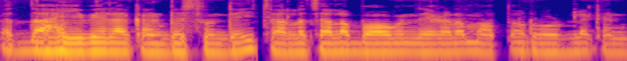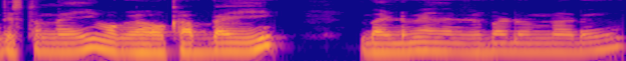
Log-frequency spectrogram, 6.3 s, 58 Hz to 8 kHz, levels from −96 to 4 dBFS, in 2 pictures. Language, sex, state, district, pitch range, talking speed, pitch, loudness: Telugu, male, Andhra Pradesh, Manyam, 125-135 Hz, 180 wpm, 125 Hz, -20 LUFS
